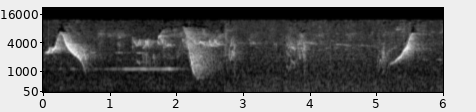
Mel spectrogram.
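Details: Song of a green leafbird used to train caged birds: a loud downward-sweeping whistle, a long flat tone, a second sweep, soft chatter, then one rising whistle near the close.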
